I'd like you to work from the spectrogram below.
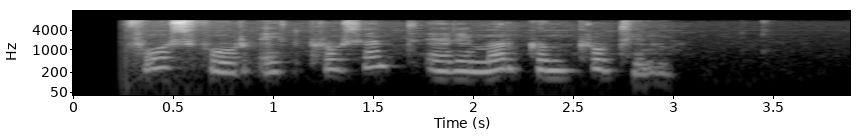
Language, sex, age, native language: Icelandic, female, 50-59, Icelandic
